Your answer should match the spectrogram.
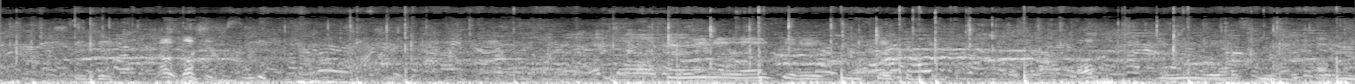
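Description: Voices of players and people around the field talking and calling, not close enough to make out, over a low rumble, with a few sharp knocks.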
